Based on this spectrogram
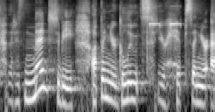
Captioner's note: timer beeps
